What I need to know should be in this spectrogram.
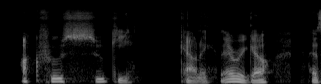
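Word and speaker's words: Okfuskee: central susie wow that's a fun one to pronounce akfusuki county there we go at 7 29 pm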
